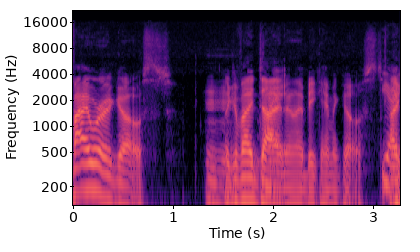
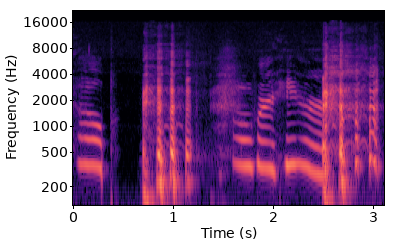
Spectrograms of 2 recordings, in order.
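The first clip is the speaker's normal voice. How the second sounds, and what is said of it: Little girl voice. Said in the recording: “give us your best little girl voice ... That's pretty good.”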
